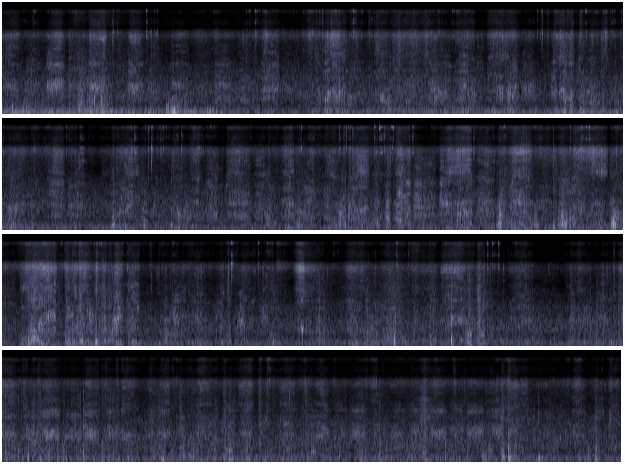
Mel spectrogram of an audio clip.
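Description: A dog playing rough with a large inflated ball, making dog noises as it pushes and bites at it. Irregular knocks and scuffs from the ball and paws on the dirt run through it.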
